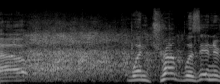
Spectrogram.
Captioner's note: laughter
